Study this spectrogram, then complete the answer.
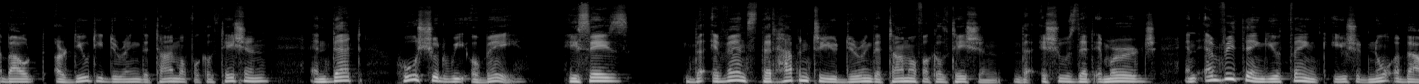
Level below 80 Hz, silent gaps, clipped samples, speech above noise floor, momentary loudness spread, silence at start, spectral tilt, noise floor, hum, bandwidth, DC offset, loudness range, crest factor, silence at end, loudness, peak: -62 dBFS; none; under 0.1%; 47 dB; 11 LU; 0 s; -6 dB/octave; -72 dBFS; none; 19 kHz; under 0.1%; 3 LU; 18 dB; 0 s; -26 LUFS; -8 dBFS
